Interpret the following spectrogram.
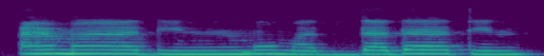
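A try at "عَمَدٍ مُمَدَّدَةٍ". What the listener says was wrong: আমাদিন, গুণাটা একটু সুন্দর হবে।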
